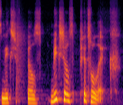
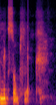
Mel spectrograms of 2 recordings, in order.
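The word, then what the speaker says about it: Mxyzptlk: You did hear four syllables because one of the pronunciations is Mixel's Pitalik, and another one is Mixelplick.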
